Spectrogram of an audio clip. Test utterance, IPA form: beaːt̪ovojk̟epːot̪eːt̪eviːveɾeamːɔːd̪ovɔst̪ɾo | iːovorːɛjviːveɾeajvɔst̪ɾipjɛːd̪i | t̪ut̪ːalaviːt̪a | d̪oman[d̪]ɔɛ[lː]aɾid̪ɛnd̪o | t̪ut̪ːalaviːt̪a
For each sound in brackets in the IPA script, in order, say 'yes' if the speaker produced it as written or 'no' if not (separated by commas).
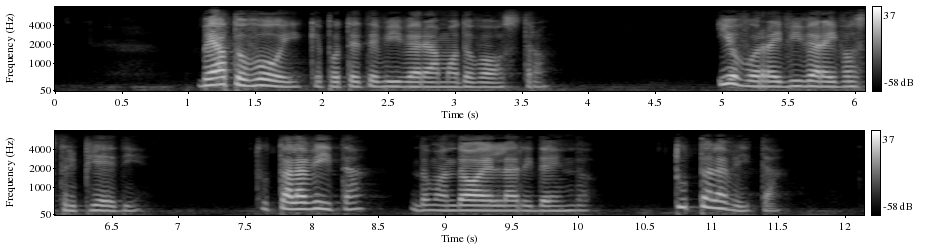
yes, yes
